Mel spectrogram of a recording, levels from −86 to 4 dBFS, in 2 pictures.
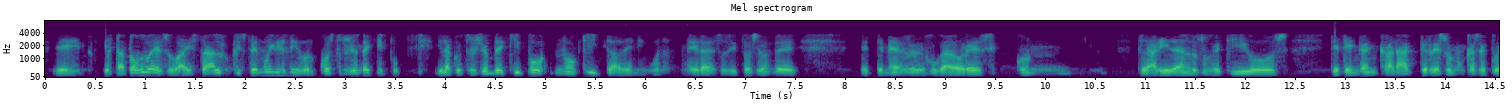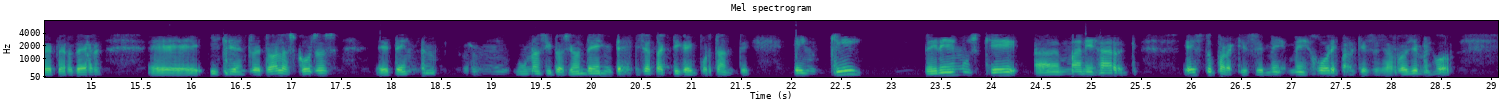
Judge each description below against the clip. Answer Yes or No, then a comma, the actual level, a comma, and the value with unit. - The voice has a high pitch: No, low, 125 Hz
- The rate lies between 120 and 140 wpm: No, average, 155 wpm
